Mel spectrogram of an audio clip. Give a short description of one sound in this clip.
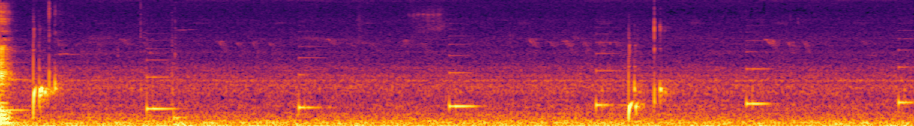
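A short electronic beep sounds once a second, like a countdown ticking.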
